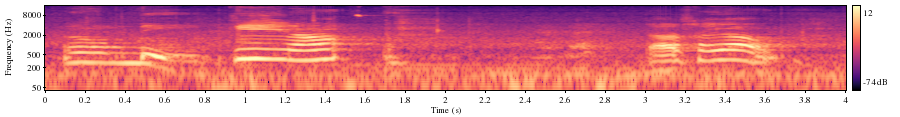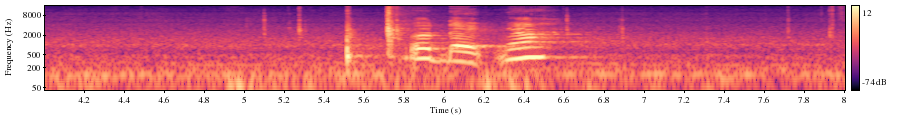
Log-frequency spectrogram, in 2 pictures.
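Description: Plastic parts of a toy truck click and clack as they are folded.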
